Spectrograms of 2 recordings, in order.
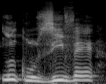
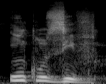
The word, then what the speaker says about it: inclusive: Apesar da palavra terminar num E aberto, inclusive não é uma palavra aguda. É uma palavra grave cujo acento recai na sílaba si. Não se lê inclusive, lê-se inclusive.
